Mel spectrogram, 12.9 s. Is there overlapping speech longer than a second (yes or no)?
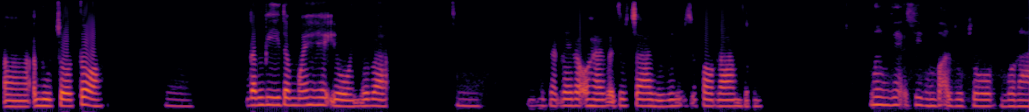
no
